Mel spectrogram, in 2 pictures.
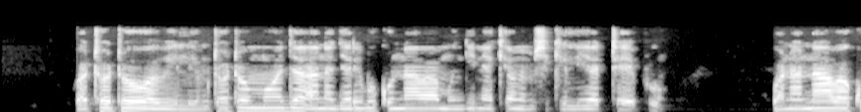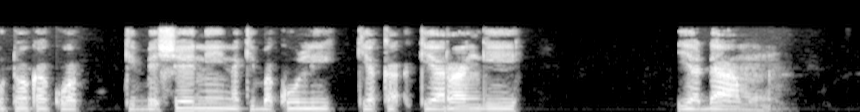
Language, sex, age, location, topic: Swahili, female, 18-24, Kisumu, health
